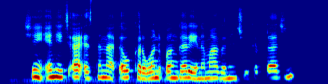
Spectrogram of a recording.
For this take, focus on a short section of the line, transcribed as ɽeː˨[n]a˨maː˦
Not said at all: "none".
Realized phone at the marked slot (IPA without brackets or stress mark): n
